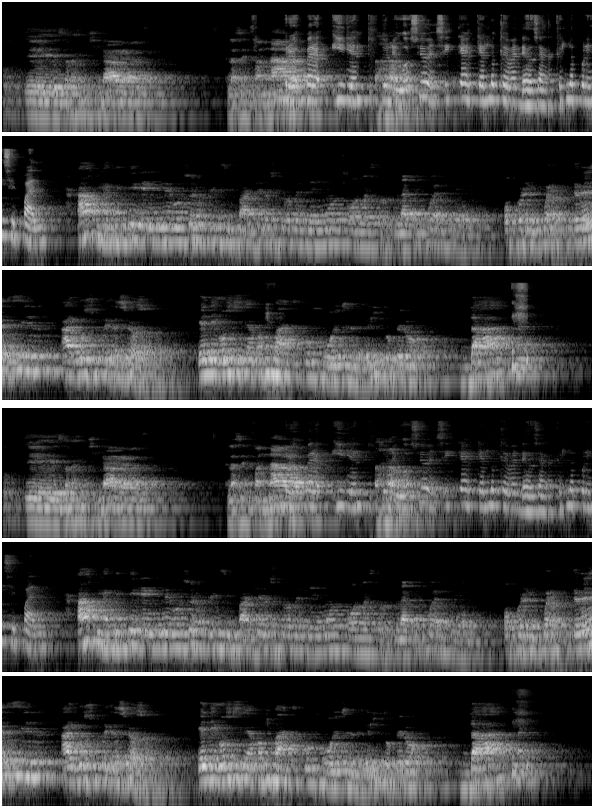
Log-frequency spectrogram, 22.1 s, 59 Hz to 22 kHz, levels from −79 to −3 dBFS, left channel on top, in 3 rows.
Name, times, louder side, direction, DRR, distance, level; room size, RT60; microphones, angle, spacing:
voice 1, 0.3-1.8 2.8-3.8 4.7-5.0 8.3-13.2 13.6-16.6 17.2-20.0 20.5-21.3, right 1 dB, 35° right, 3.1 m, -28 dB
voice 2, 3.5-7.9 18.0-18.3 21.1-21.3, left 6 dB, 60° left, 0.4 m, -27 dB
13.0 x 6.0 x 5.9 m
head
